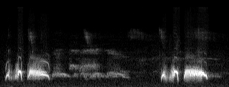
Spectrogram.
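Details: Spotted dove in 'thúc' cooing of the Đấu Bổi type. A stuttered double coo leads into a long, full coo, then gentle trailing murmurs, then the same loud pattern repeats after a short pause.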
